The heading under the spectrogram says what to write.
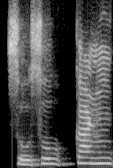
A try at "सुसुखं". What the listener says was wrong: Susukang, not kan, susukang. Kangana, kangan. Kang, K-A-N-G.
